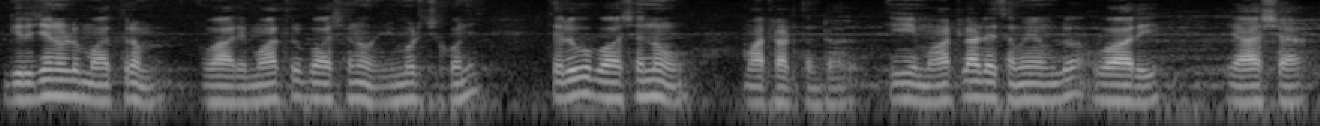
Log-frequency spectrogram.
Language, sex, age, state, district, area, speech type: Telugu, male, 30-45, Andhra Pradesh, Nellore, urban, spontaneous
